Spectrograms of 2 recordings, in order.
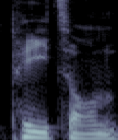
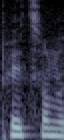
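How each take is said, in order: First: The first syllable sounds like pee. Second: The first syllable sounds like pit.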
